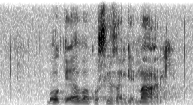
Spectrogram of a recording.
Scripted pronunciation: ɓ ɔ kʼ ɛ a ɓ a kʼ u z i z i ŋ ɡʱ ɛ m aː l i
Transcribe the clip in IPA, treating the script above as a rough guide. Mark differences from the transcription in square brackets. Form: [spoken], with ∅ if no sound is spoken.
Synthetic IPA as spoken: ɓ ɔ kʼ ɛ a ɓ a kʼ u [s] i z [a] ŋ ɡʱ ɛ m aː l i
